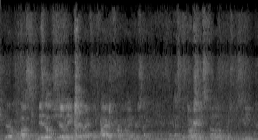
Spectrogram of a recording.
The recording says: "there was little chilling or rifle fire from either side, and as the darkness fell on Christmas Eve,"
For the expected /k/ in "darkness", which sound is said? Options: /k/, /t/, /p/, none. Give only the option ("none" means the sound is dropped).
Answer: none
